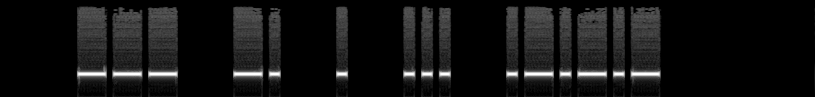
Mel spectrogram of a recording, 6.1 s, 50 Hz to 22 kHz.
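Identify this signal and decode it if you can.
Morse code, heard as a keyed tone, about 18 wpm, spaced as for 12 wpm, 1000 Hz. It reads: ONES.
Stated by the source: Morse question-of-the-day sent at 12 wpm.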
